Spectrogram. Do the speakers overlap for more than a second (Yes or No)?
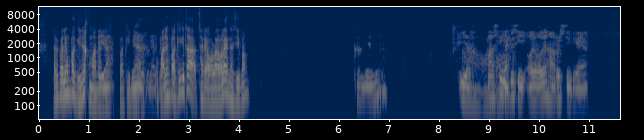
No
